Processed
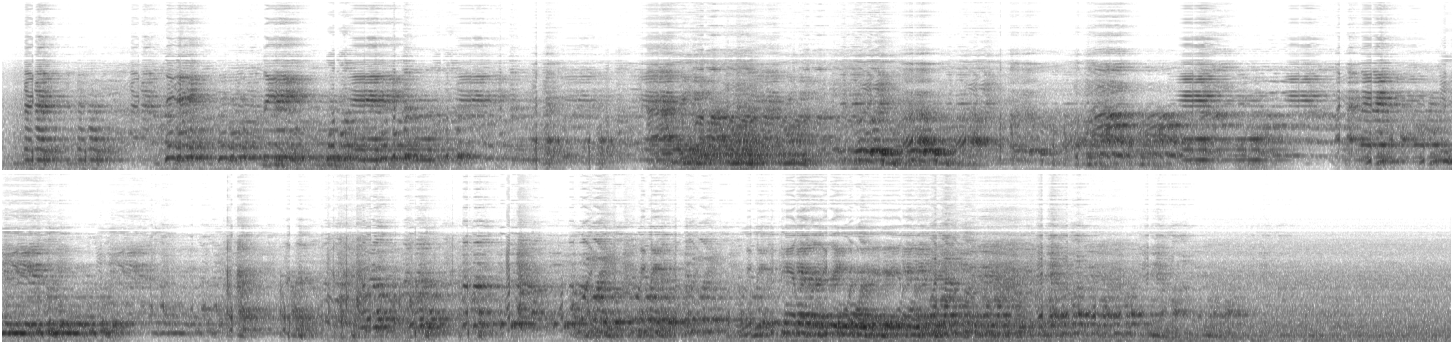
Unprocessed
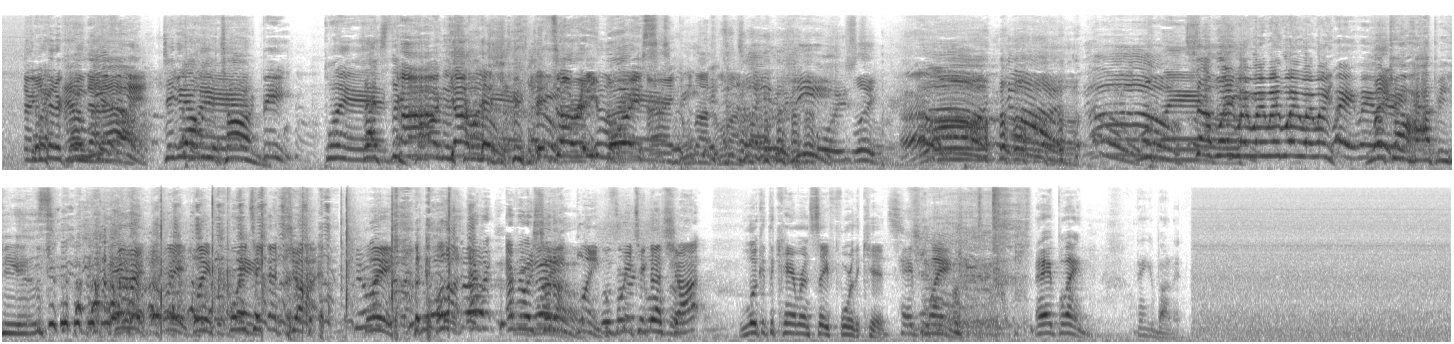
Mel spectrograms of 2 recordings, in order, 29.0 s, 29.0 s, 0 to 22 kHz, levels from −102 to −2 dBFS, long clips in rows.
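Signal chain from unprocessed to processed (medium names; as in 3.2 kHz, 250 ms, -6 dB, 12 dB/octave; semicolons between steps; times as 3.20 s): treble shelf 4.7 kHz -6 dB; careless resampling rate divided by 8×, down filtered, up hold; distance through air 370 m; inverted gate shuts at -21 dBFS, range -30 dB; on a send: echo whose repeats swap between lows and highs 530 ms, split 1.2 kHz, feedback 51%, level -2.5 dB; on the sum: plate-style reverb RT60 0.82 s, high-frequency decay 0.65×, pre-delay 95 ms, DRR -6.5 dB; trim +2.5 dB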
